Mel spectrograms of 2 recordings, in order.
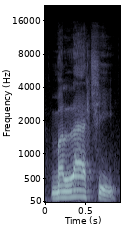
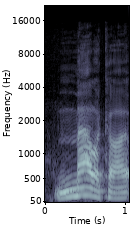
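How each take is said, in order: First: It is said in an Italian-sounding accent. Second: It is said in a plain English accent.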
